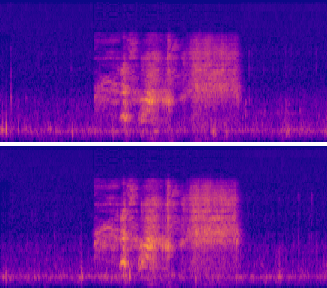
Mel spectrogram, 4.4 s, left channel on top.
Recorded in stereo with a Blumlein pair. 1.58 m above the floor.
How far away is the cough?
About 0.7 m.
